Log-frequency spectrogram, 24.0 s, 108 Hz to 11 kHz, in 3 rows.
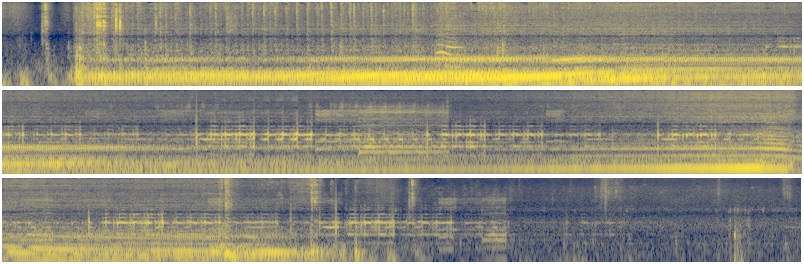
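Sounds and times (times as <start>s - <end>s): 
boat engine starting and running: 0.9s - 21.0s.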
